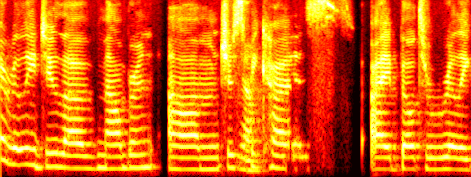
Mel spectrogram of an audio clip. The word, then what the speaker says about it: Melbourne: Sorry, I should say Melbourne because they don't pronounce the R.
